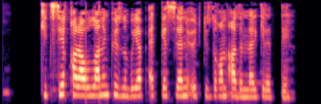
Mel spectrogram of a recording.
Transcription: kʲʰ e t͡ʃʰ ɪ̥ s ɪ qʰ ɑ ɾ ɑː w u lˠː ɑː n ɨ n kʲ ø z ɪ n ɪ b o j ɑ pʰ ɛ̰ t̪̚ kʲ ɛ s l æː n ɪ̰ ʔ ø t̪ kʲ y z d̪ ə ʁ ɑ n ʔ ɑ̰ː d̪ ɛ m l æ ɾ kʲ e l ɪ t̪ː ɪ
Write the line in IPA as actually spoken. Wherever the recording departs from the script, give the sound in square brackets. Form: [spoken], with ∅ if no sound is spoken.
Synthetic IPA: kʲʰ e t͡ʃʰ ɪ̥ s ɪ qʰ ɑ ɾ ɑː w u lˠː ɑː n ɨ [ŋ] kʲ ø z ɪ n ɪ b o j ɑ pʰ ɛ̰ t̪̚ kʲ ɛ s l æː n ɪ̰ ʔ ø t̪ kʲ y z d̪ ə ʁ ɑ n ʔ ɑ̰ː d̪ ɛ m l æ ɾ kʲ e l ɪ t̪ː ɪ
